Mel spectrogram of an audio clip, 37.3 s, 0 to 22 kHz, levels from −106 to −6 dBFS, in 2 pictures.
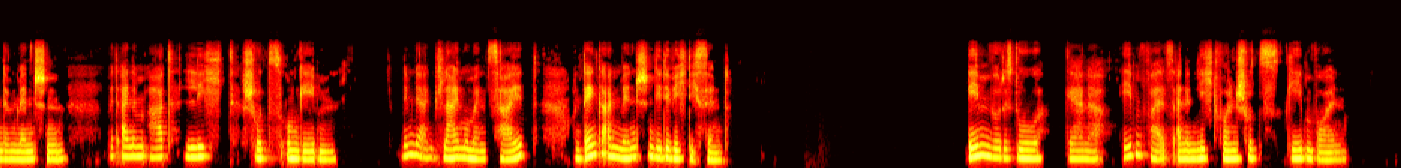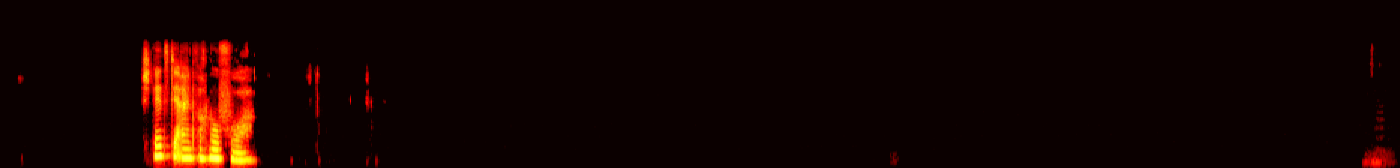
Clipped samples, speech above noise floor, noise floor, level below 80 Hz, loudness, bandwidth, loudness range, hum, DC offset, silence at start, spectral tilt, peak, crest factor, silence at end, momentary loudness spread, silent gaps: under 0.1%; over 61 dB; under -90 dBFS; -78 dBFS; -29 LUFS; 9 kHz; 9 LU; none; under 0.1%; 0 s; -5 dB/octave; -10 dBFS; 22 dB; 15.3 s; 13 LU; none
